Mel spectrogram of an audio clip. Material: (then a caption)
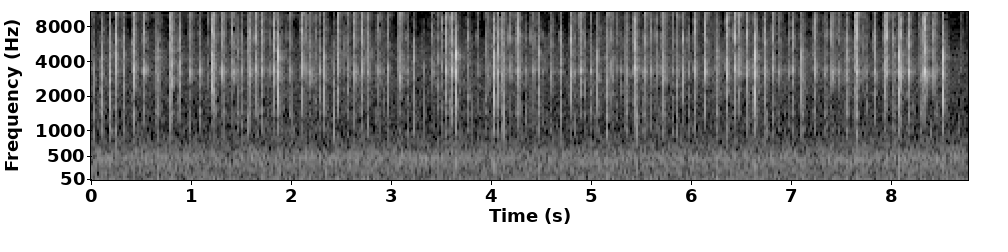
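Plastic. Fingertips of both hands type continuously on a tenkeyless mechanical keyboard with plastic keycaps. A steady stream of sharp, bright clacks comes fast, each dying away almost instantly, over a soft low background rumble.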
